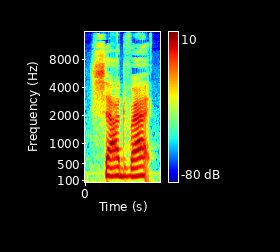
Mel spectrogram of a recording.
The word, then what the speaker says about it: Shadrach: How do you say their names? Shadrach, Meshach, and Abednego. That's how you say it.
